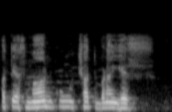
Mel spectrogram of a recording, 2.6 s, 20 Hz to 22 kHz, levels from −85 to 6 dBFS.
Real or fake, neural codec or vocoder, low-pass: real; none; 7.2 kHz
